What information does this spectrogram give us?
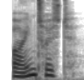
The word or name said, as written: øjentrøst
